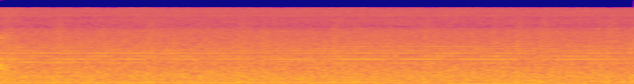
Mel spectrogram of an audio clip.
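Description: Portable forced-air heater running: a steady blowing noise with a low hum underneath.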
